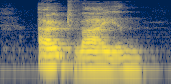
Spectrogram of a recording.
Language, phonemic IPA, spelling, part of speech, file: Dutch, /ˈœy̯t.ʋaːi̯.ə(n)/, uitwaaien, verb, Nl-uitwaaien.ogg
- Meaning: to go out in windy weather, particularly into nature or a park, as a means of refreshing oneself and clearing one's mind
